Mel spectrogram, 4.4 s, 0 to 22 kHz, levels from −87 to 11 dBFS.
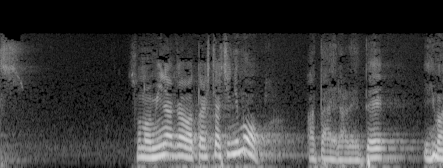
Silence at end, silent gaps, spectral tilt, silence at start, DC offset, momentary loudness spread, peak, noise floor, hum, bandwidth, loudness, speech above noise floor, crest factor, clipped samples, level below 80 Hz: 0 s; none; -7 dB/octave; 0 s; under 0.1%; 17 LU; 0 dBFS; -52 dBFS; none; 10.5 kHz; -13 LUFS; 40 dB; 14 dB; under 0.1%; -36 dBFS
